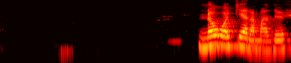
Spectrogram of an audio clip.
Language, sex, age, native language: Icelandic, female, 9, Icelandic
